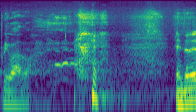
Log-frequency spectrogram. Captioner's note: laughs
